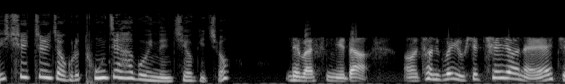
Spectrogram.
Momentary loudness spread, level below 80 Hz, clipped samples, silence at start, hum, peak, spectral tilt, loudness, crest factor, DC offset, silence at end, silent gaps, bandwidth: 10 LU; -60 dBFS; under 0.1%; 0 s; none; -6 dBFS; -5.5 dB/octave; -21 LUFS; 14 dB; under 0.1%; 0 s; none; 11.5 kHz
